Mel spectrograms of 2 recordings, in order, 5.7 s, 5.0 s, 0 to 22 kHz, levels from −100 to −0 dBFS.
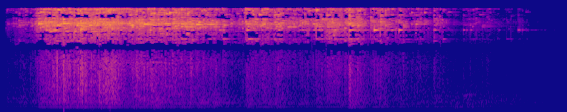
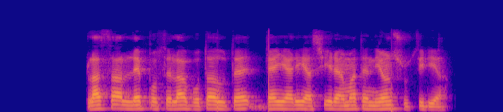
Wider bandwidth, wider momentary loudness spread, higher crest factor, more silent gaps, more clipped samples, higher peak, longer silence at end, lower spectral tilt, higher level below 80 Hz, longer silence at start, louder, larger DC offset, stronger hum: first, 16.5 kHz vs 7.4 kHz; first, 12 LU vs 7 LU; about the same, 20 dB vs 18 dB; neither; neither; first, -6 dBFS vs -14 dBFS; first, 1.25 s vs 0.6 s; second, 7.5 dB/octave vs -7 dB/octave; second, under -90 dBFS vs -68 dBFS; second, 0.2 s vs 0.85 s; first, -21 LUFS vs -31 LUFS; neither; neither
